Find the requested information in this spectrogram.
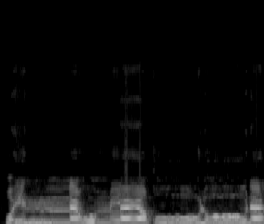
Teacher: وَإِنَّهُمْ لَيَقُولُونَ، نون مشدد پر غنہ کریں گے، قوف کو موٹا پڑھیں گے، واو کے ساتھ ملا کر ایک الف کی مقدار کھینچیں گے، یہاں بھی لام کو واو کے ساتھ ملا کر اس کو بھی ایک الف کی مقدار کھینچ کر پڑھیں گے، دونوں حروف مدہ ہیں۔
